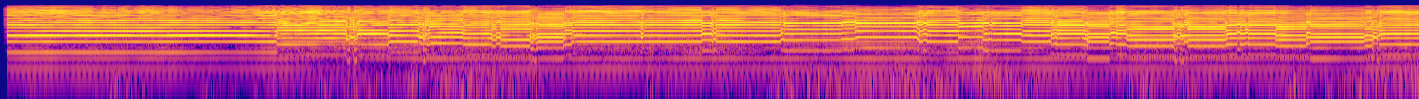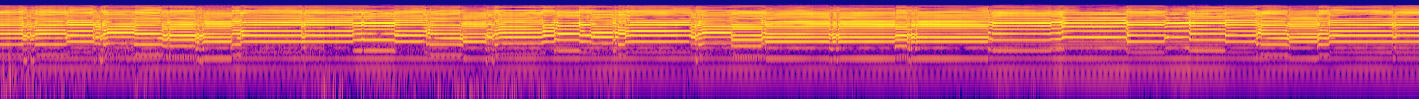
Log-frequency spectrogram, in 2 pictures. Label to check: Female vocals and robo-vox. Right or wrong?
Wrong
